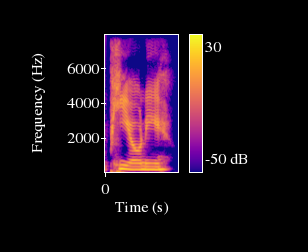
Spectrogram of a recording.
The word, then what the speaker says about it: peony: I would have expected her more like floral, like a peony. Peony. Peony. Peony. I do know how to pronounce that. Peony's a weird pronunciation. Peony. Yes. Not peony. No.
